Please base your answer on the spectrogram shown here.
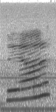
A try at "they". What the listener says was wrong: बेटा बुक में देखो, देयर नहीं है, THEY, क्या बना?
